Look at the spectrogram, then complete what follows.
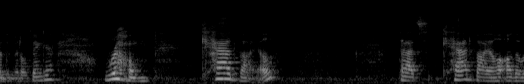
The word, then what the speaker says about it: Cadfael: That's Cadfael, although it's spelled C-A-D-F-A-E-L. The Welsh will probably appreciate the fact that I'm not pronouncing it the way they do in the show, which is wrong. It's Cadfael, spelled Cadfael.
